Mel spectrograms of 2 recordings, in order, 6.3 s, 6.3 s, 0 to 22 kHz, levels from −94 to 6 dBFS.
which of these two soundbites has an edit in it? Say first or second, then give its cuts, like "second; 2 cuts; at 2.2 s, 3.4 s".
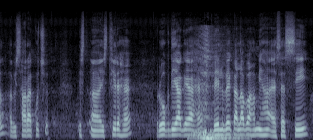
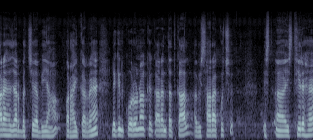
first; 1 cut; at 4.1 s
